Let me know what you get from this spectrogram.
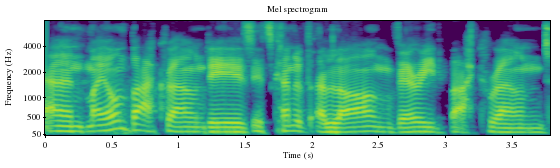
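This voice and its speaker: In an Irish accent, a man speaks at a moderate pace with medium pitch and ordinary pitch variation. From Ireland. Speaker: nonprofit tech executive. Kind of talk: podcast interview. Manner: halting, many fillers and repeats.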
